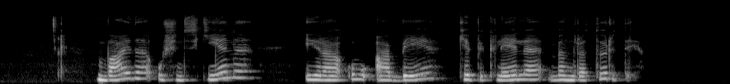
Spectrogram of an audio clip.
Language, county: Lithuanian, Vilnius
